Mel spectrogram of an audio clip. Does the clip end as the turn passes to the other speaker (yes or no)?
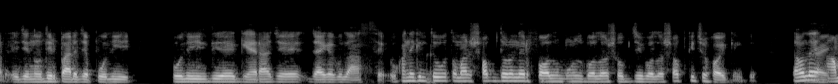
no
